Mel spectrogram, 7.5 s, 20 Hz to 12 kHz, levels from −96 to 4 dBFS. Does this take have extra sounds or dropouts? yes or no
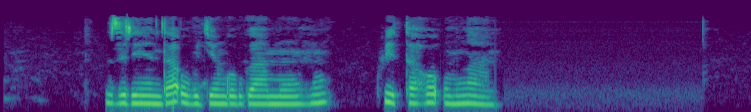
no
